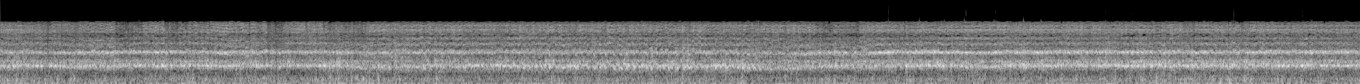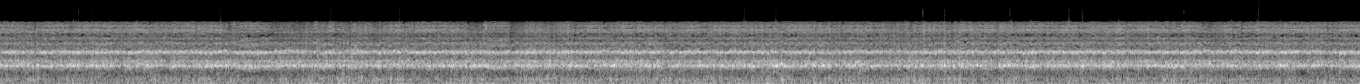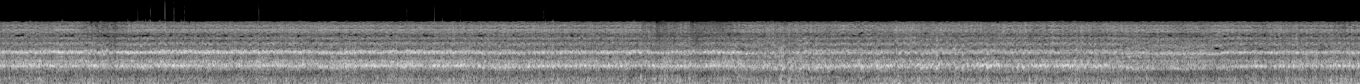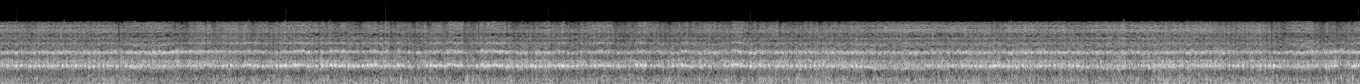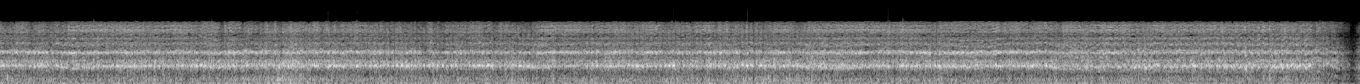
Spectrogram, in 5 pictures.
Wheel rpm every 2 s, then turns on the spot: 220, 230, 200, 200, 220, 230, 240, 230, 230, 230, 230, 230, 230, 230, 230, 230, 230, 210, 190, 210, 230, 230, 230, 230, 230, 230, 230, 220, 230, 230, 230, 230, 210, 170.
none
